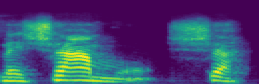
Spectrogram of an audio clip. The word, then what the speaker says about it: llamo: Hola, If I was from Argentina, I would have pronounced me llamo, sh. They pronounce the double L stronger.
